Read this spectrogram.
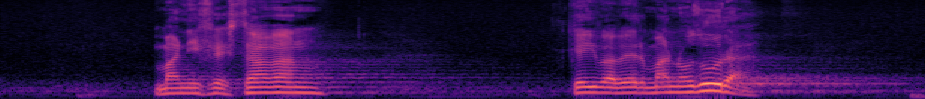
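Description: An elderly man speaks calmly and deliberately into a microphone in a large echoing room.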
